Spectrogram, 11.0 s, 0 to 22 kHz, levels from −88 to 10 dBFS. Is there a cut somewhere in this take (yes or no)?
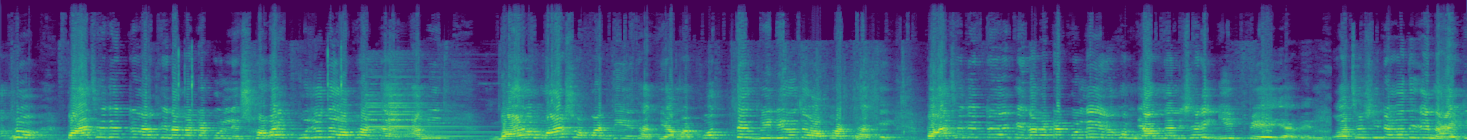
yes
